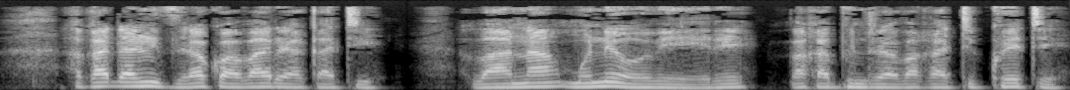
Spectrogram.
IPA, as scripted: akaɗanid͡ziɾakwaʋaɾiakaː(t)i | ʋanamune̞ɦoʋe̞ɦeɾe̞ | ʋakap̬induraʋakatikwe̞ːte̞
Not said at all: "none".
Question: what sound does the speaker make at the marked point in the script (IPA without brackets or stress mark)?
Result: t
